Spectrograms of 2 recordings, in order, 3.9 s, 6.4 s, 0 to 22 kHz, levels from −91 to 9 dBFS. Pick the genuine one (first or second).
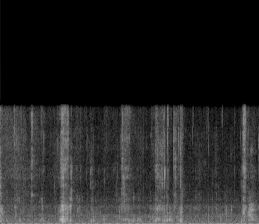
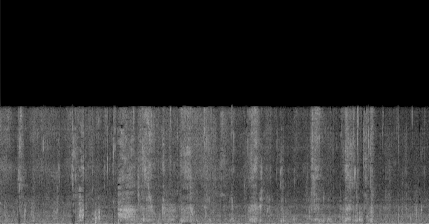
first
